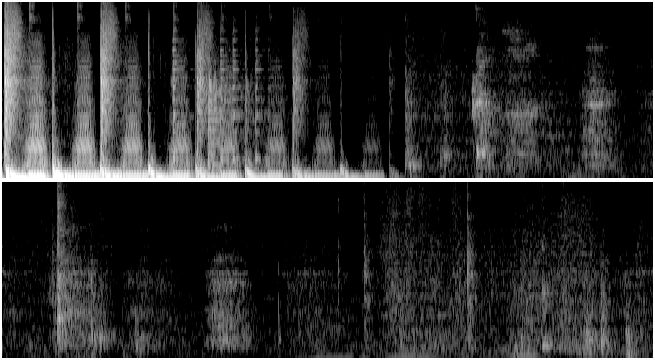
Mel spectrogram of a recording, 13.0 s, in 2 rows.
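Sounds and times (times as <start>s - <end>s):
man breathing heavily: 4.7s - 10.1s.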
